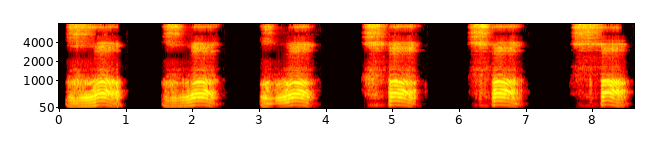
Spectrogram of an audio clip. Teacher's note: Ya, begitu. Nah, huruf ghain dan huruf kha itu keluar ditempelin ke uvula tersebut. Makanya suaranya agak unik.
